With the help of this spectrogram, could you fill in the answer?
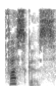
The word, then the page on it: fuscous: British English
